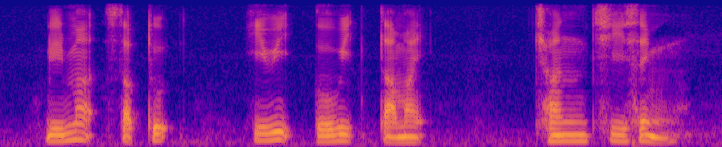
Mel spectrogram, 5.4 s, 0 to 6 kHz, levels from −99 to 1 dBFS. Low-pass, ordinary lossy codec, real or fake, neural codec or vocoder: 5.4 kHz; none; real; none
